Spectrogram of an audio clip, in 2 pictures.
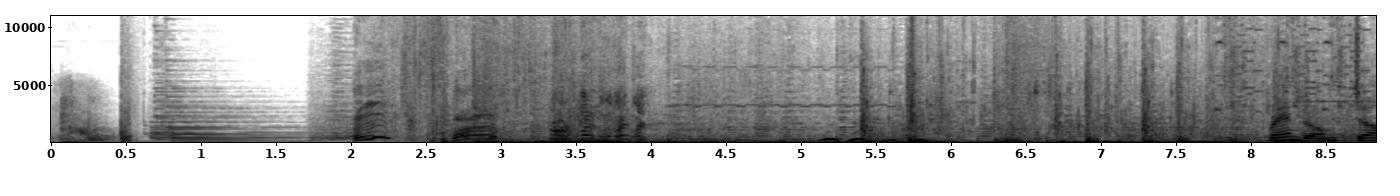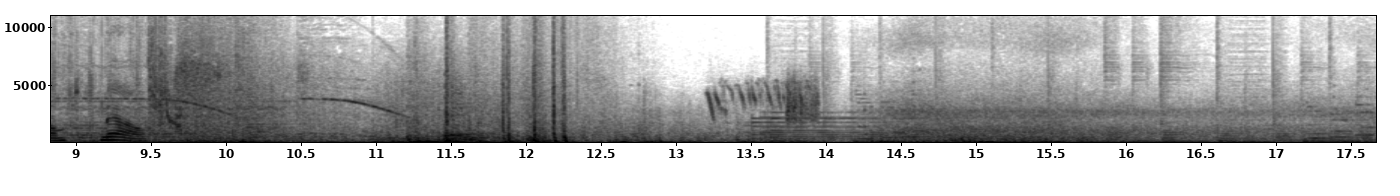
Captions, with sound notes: HUH? (confused grumbles) (crumbling) (robot voice) RANDOM JUMP NOW. (birds chirping) (whirring)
